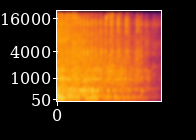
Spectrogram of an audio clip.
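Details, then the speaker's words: 1970s Hahn Eclipse BHT-120 tiller, 3.5 hp flathead Briggs & Stratton with decompression, 60 PSI compression, sat outside for years, after carburetor cleaning: catches for a few ragged pops, never settles, dies within two seconds. "Oh, we got it. Now, how do I keep it running? Oh, it just quit on me."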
